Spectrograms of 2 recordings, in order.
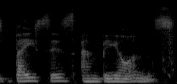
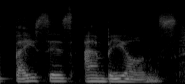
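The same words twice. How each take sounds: First: Slowly, deliberately drawn out; slow recital. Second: Slowly, deliberately drawn out, rising at the end; slow recital. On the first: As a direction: savor each word like a mantra. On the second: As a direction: let it float up like a spell. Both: Shown as a demonstration. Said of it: "I said it out loud like this".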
